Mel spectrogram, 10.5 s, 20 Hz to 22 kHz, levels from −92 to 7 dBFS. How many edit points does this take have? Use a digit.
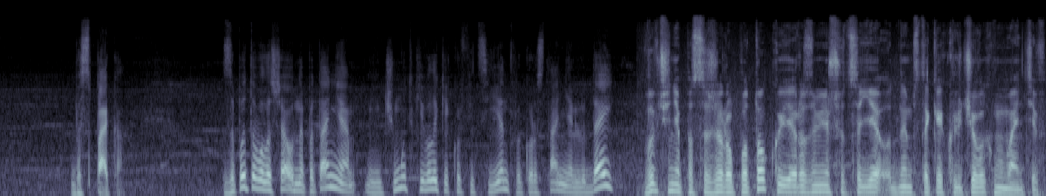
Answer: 1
